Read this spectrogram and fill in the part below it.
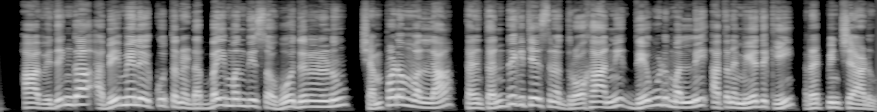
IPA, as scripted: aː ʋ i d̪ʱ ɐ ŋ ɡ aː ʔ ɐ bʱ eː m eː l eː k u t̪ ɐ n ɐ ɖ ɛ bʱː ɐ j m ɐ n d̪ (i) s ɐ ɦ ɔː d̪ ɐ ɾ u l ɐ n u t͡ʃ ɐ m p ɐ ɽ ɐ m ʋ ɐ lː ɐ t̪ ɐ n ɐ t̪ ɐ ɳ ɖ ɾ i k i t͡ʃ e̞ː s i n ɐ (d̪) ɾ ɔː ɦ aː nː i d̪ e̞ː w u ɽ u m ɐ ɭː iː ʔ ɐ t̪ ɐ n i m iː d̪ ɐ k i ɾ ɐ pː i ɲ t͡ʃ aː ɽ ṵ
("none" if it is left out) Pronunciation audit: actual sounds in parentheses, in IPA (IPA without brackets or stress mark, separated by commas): i, d̪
